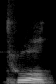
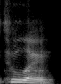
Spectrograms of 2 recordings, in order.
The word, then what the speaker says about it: tule: Moderate association between chest circumference and weight of male tool. It's not, it's Tule.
